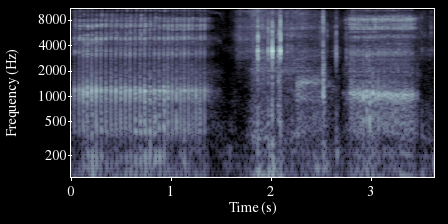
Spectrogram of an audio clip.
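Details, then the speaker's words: A sleeping bulldog snoring: a rough, rattling snore with a brief pause, plus some clicks and shuffling sounds. "I wonder you can hear my dog snore"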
